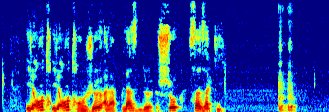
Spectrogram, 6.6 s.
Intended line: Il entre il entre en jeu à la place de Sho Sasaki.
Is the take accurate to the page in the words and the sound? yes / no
no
